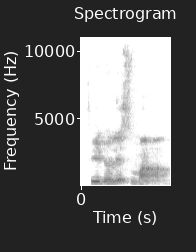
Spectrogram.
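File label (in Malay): "feudalisme", Malay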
